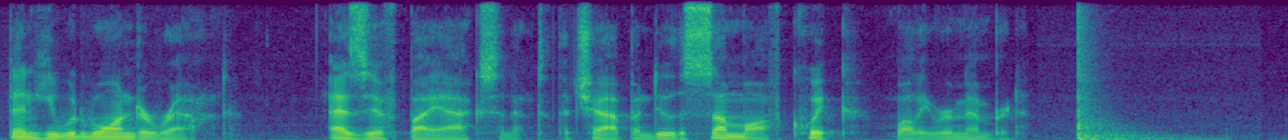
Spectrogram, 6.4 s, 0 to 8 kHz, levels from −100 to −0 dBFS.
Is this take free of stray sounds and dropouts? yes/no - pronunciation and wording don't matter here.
no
